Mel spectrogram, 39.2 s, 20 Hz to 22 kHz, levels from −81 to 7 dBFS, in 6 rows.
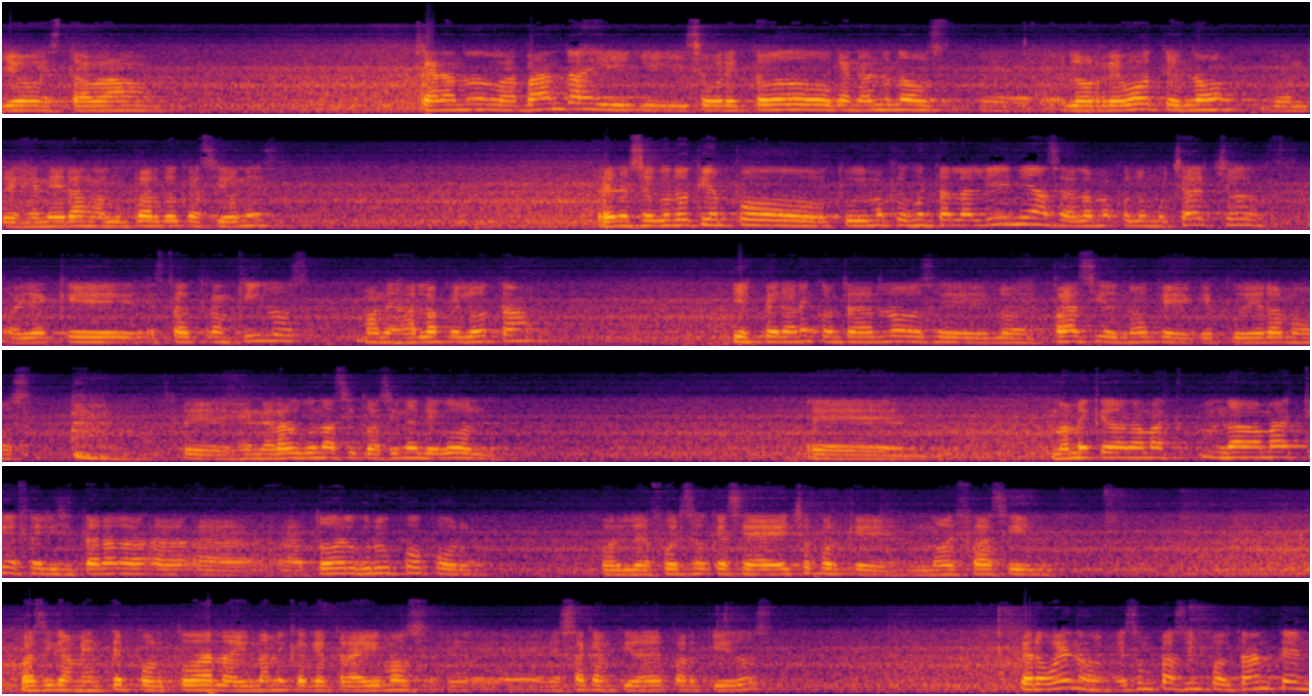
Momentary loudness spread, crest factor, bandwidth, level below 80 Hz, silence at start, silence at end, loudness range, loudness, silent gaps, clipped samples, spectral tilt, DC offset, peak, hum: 12 LU; 16 dB; 12 kHz; -54 dBFS; 0 s; 0 s; 4 LU; -16 LUFS; none; under 0.1%; -6 dB/octave; under 0.1%; 0 dBFS; none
